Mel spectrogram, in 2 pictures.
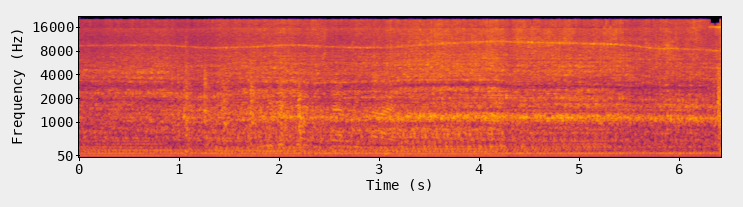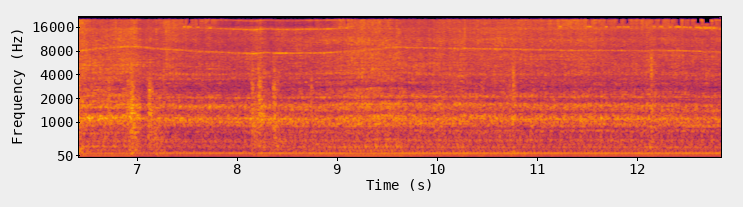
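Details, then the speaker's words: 1980s John Deere 790 excavator, 48,000 lb, all-mechanical diesel, at low idle (not idled up): deep, steady idle with an even diesel beat, no knocks or misses; healthy, a pretty good machine. "it's not even idled up so no no i think it's a pretty good machine"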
